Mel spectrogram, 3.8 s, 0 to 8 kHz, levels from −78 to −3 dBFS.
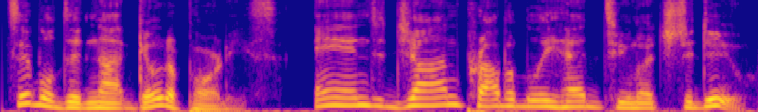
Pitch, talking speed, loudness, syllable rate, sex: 155 Hz, 220 wpm, -17 LUFS, 5.1 syllables/s, male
